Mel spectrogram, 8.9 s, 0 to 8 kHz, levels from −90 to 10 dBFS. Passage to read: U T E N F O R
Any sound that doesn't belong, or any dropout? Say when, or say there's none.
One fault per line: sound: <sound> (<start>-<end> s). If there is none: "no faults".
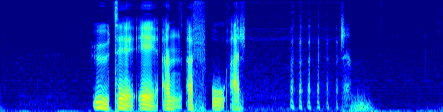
sound: laugh (5.8-6.8 s)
